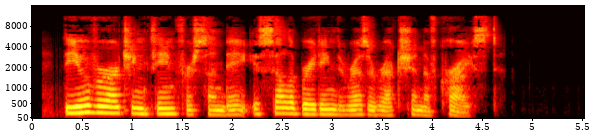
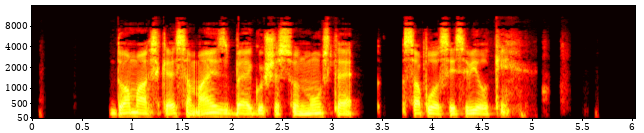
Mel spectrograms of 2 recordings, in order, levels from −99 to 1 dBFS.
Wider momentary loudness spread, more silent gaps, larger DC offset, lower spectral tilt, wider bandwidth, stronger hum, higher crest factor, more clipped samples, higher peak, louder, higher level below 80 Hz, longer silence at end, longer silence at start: about the same, 9 LU vs 8 LU; second, none vs 3.34-3.44 s, 3.54-3.69 s; neither; about the same, -4 dB/octave vs -3.5 dB/octave; about the same, 11.5 kHz vs 11 kHz; neither; about the same, 18 dB vs 16 dB; neither; second, -10 dBFS vs 0 dBFS; second, -26 LUFS vs -14 LUFS; second, -78 dBFS vs -54 dBFS; about the same, 0.9 s vs 0.9 s; second, 0.3 s vs 0.8 s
